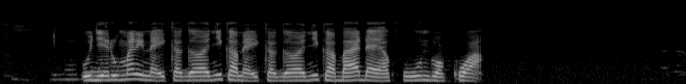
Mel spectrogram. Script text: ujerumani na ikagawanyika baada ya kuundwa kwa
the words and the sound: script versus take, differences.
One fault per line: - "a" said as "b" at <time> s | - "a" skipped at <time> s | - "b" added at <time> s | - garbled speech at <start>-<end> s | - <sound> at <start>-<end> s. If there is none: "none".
- "na ikagawanyika" added at 2.4 s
